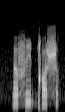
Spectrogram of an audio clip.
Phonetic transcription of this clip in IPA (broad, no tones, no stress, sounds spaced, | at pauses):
ə f i ǃ ɔ ʃ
